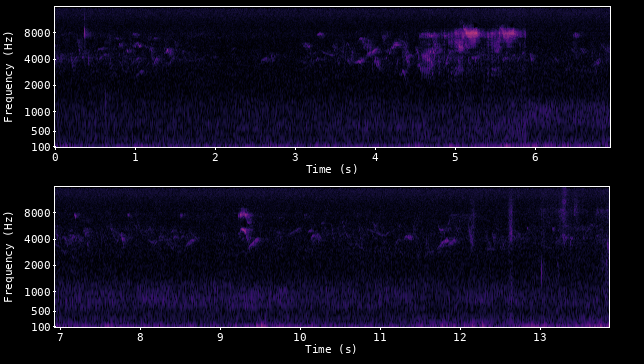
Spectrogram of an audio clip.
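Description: Near silence: faint scattered bird chirps over a low background rumble.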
